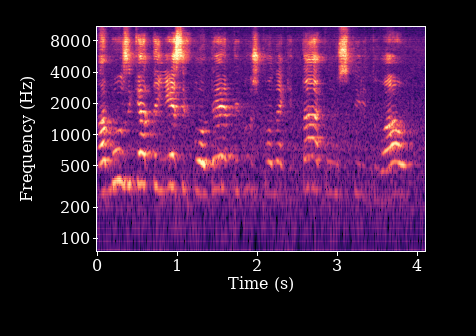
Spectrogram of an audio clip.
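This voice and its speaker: Amid audible room echo, a woman with a northeastern Brazilian accent speaks in a raised, projected voice at a high pitch and very slow pace, her tone bright and sharp, with ordinary pitch variation. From Brazil, Pernambuco (Bom Jardim). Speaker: spiritist lecturer. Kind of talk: lecture.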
